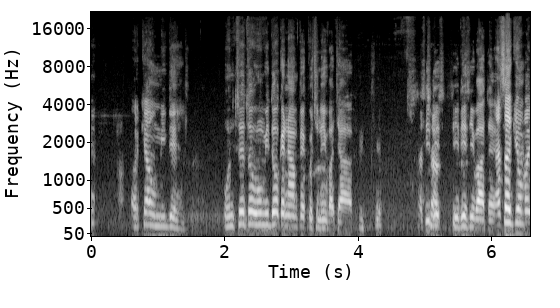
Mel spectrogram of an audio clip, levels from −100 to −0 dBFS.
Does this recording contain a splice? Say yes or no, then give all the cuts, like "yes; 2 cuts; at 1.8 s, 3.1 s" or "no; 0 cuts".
no; 0 cuts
